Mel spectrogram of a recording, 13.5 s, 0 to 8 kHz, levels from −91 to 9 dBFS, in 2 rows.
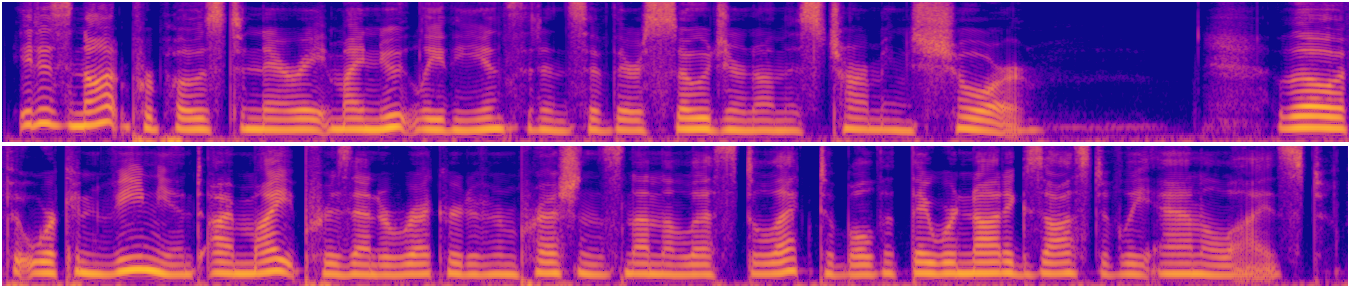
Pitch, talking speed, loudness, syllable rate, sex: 185 Hz, 160 wpm, -18 LUFS, 5.7 syllables/s, female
